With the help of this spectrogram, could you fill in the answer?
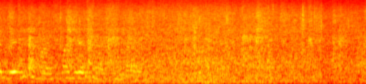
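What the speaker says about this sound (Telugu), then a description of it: "వర్షం పడి వడగళ్ళు చూడండి ఎట్లా పడ్డాయో" Heavy rain and hail pelt down hard, making a loud, continuous drumming and hissing on surfaces nearby.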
